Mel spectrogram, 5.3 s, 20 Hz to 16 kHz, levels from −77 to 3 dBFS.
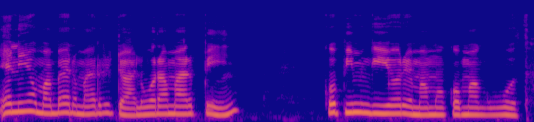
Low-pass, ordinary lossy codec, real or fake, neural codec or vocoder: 10.8 kHz; none; real; none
